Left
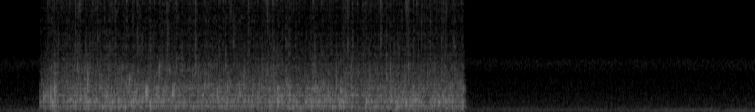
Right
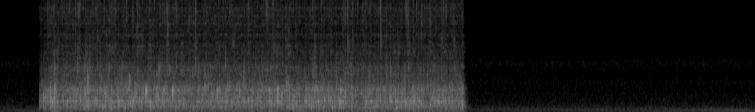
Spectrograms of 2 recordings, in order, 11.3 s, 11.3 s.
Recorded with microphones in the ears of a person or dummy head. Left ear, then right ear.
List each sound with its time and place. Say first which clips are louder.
0.6 s boiling: right 4 dB; 15° right (ahead or behind), 0.7 m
